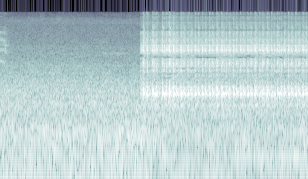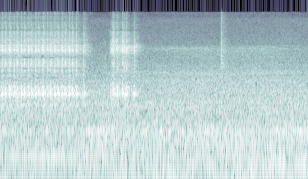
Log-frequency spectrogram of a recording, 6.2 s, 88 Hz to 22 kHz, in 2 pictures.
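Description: Onda V972 tablet camera's shutter sound from its speaker, repeating rapidly as a continuous bright chatter for about two and a half seconds, then a short second burst just after: burst-mode shooting. A steady low hum lies underneath.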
